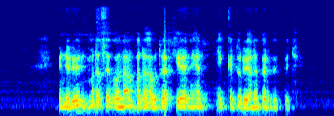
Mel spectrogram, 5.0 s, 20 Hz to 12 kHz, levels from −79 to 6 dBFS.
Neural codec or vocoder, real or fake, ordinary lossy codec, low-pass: vocoder, 22.05 kHz, 80 mel bands, WaveNeXt; fake; MP3, 96 kbps; 9.9 kHz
